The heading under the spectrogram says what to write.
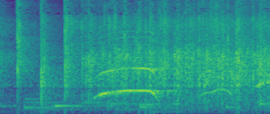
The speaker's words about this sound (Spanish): A ver, ustedes, ¿saben aplaudir? Sí. ¿Sí o no? Sí. Veamos.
